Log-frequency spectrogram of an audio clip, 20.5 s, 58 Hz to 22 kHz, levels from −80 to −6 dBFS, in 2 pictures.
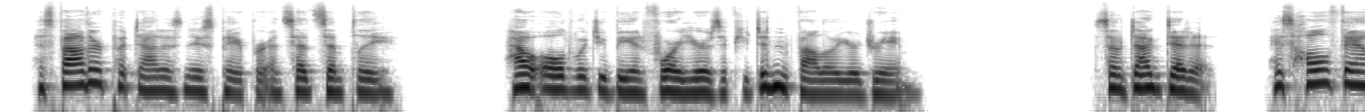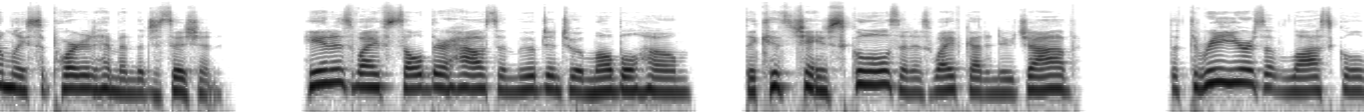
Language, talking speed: English, 190 wpm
